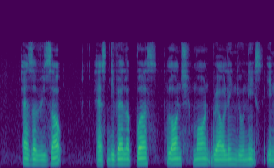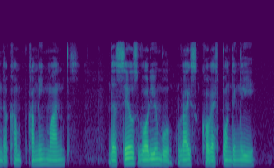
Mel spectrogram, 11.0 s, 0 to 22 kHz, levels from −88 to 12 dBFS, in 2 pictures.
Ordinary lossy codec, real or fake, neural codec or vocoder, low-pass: none; real; none; none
